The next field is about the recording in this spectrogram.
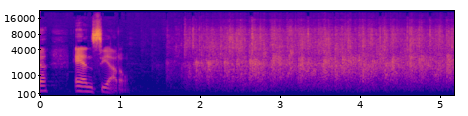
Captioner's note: audience applauding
